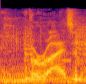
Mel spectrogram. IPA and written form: vəˈraɪzən (Verizon)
